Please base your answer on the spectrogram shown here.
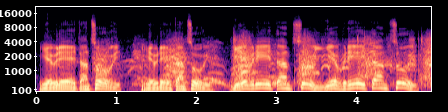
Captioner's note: group shouting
